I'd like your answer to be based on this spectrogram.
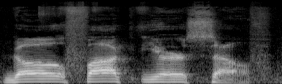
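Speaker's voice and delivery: very slow, word-by-word dismissal; retold slow, measured put-down; deliberate retort. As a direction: draw out each word of the insult. Retold comeback to complaining dad.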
